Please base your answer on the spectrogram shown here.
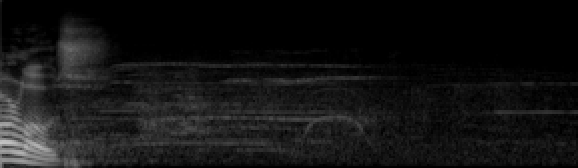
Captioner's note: attendees cheering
